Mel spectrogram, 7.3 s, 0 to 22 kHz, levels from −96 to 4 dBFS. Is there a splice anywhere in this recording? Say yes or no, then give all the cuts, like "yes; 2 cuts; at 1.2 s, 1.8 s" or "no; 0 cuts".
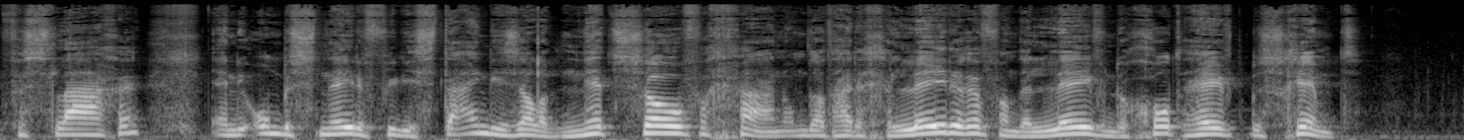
no; 0 cuts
